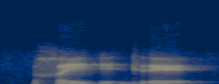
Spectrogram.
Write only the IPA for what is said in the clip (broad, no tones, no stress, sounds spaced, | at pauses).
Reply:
χ i ʔ i ɡ r e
